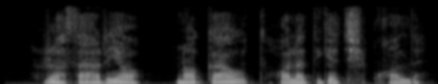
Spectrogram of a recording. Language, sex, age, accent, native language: Uzbek, female, under 19, Toshkent shahri, Uzbek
